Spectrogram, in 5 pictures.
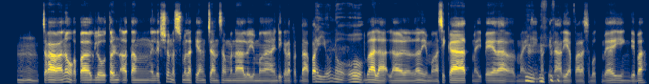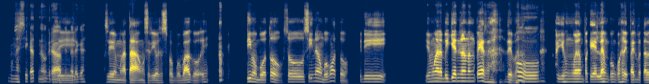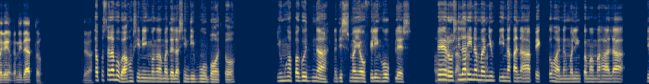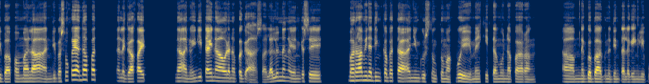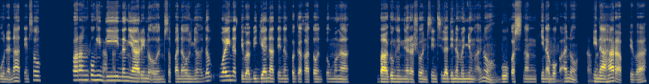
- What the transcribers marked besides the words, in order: tapping; laughing while speaking: "Mhm"; sniff; throat clearing; laughing while speaking: "pera 'di ba?"
- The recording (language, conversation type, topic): Filipino, unstructured, Paano mo ipaliliwanag ang kahalagahan ng pagboto sa halalan?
